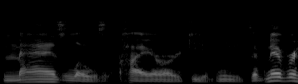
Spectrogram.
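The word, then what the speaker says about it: Maslow: I thought it was LLO's hierarchy of needs because of the Cartoon Network show. the lazlo's friends and crap, but it's Maslo's hierarchy of needs.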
